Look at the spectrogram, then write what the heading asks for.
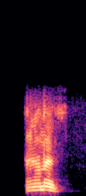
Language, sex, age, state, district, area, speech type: Kashmiri, male, 18-30, Jammu and Kashmir, Shopian, rural, conversation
